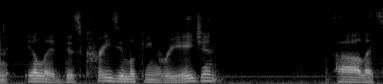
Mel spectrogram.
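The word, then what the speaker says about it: ylide: illid this crazy looking reagent let's see what should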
